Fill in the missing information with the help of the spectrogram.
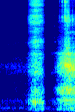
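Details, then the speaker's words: Two harsh, noisy breaths from a Bangkok chicken, the second with a faint whistle, still snoring after trimethoprim treatment; respiratory rales (snoring breathing). "Nah, si arimba ini dia agak sedikit ngorok. Agak sedikit ngorok. Anton sudah pakai trimijin. Hasilnya masih ngorok juga."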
